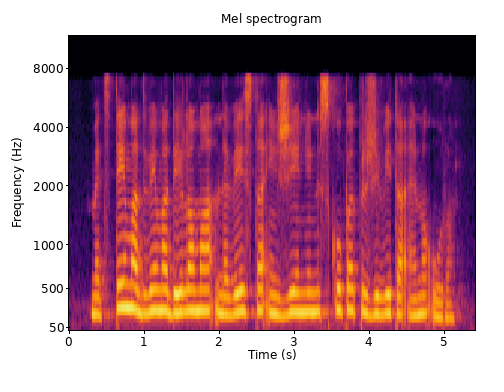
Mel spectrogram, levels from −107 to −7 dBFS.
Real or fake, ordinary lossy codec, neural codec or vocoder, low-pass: fake; none; codec, 16 kHz, 8 kbps, FunCodec, trained on Chinese and English, 25 frames a second; 7.2 kHz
